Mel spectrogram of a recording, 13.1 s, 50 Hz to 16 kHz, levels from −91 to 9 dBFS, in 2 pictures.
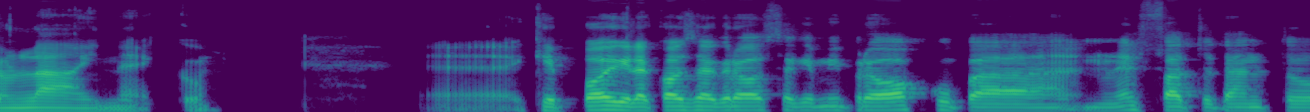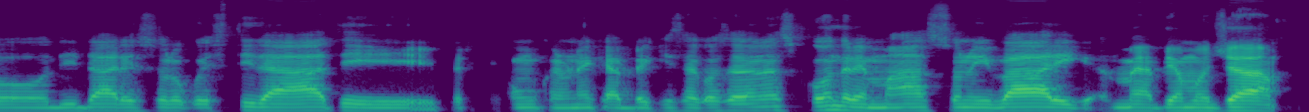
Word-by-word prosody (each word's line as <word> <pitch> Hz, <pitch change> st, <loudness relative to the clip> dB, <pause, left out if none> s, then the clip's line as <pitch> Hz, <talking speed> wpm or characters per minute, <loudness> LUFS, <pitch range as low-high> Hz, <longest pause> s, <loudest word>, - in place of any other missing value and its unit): online, 100 Hz, -1 st, -1 dB
ecco. -, -, -14 dB, 1.1 s
Ehm, -, -, -15 dB
che 115 Hz, -, -4 dB
poi 130 Hz, +1 st, +6 dB
la 120 Hz, -1 st, +6 dB
cosa 125 Hz, 0 st, +3 dB
grossa 125 Hz, 0 st, 0 dB
che 120 Hz, 0 st, -5 dB
mi 125 Hz, 0 st, -7 dB
preoccupa, 120 Hz, -5 st, 0 dB
non 110 Hz, +2 st, -11 dB
è -, -, -2 dB
il 135 Hz, -, -8 dB
fatto 115 Hz, -2 st, -2 dB
tanto 105 Hz, -1 st, -5 dB
di 105 Hz, +1 st, -7 dB
dare 110 Hz, -1 st, -1 dB
solo 110 Hz, 0 st, -6 dB
questi 110 Hz, +2 st, -7 dB
dati, 110 Hz, -2 st, 0 dB
perché -, -, -17 dB
comunque 105 Hz, -1 st, -9 dB
non 100 Hz, +1 st, -4 dB
è 105 Hz, -, -4 dB
che 100 Hz, -, -2 dB
abbia 100 Hz, 0 st, -3 dB
chissà 105 Hz, +1 st, -7 dB
cosa 105 Hz, +1 st, -1 dB
da 115 Hz, -, +1 dB
nascondere, 120 Hz, 0 st, 0 dB
ma 105 Hz, +2 st, 0 dB
sono 110 Hz, 0 st, -4 dB
i 110 Hz, -, 0 dB
vari, 115 Hz, -1 st, +5 dB
ormai 105 Hz, 0 st, -1 dB
abbiamo 105 Hz, +1 st, 0 dB
già 105 Hz, 0 st, +6 dB
110 Hz, 175 wpm, -25 LUFS, 105-115 Hz, 1.1 s, poi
